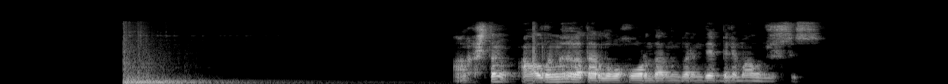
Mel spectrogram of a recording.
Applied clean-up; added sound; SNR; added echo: none; Slam; 13 dB; reverberation time 0.1 s.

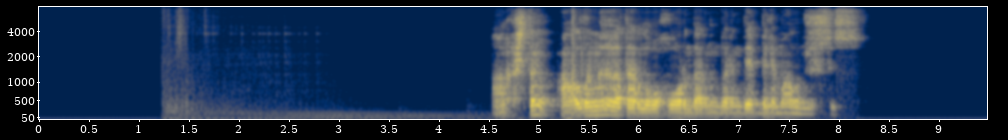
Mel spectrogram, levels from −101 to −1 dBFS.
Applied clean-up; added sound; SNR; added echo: neural separator model SepFormer DNS4.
